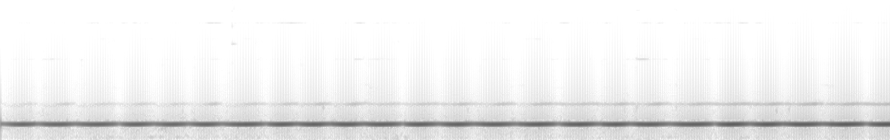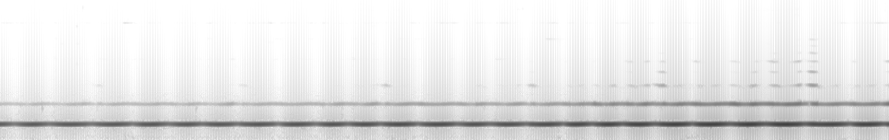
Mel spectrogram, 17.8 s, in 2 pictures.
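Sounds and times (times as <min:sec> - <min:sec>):
140 mm seven-metal Tibetan singing bowl in G sharp: 0:00.0 - 0:17.7.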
